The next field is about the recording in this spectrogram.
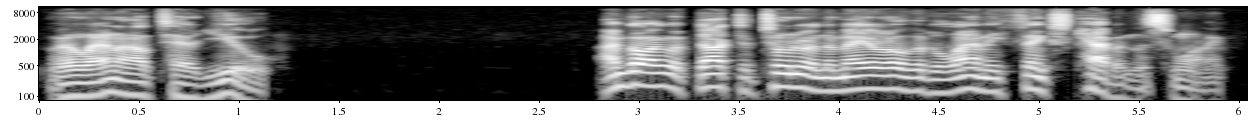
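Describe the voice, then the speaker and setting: A tough investigator from an old radio thriller, acted by a man. He speaks in a curt, skeptical, commanding way at a middling male pitch, recorded dry and close. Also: big pitch swings, fairly quick, dry recording, lightly acted. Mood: stern, firm. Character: tough, stern male private investigator, a captain. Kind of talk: 1940s radio acting.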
